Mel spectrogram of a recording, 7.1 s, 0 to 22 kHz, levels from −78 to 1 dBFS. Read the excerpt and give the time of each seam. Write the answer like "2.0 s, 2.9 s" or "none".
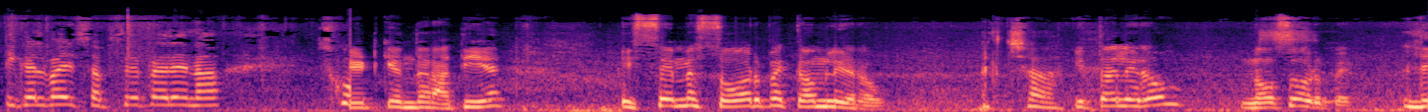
1.8 s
